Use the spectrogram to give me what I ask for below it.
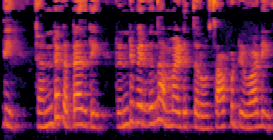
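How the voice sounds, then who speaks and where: A woman's voice: extremely high pitch, fast, a bit bright. A woman voicing a scolding middle-aged mother in a home family drama where she plays every role. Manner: scolding, calls daughters "ஏடி". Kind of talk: home family drama, one narrator voicing all roles.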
